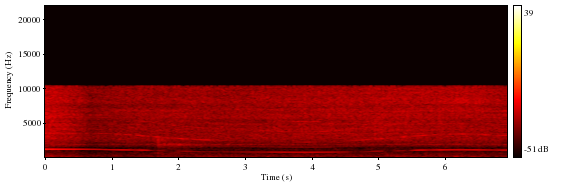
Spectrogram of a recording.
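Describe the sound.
A motor glider engine drones steadily in flight, a broad rushing roar with a thin tonal whine that sags lower, then climbs back up as more throttle is given.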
